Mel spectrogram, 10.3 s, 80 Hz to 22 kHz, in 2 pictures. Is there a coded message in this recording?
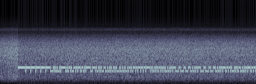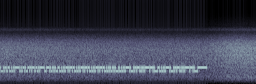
Yes: RTTY (75 baud, 170 Hz shift) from 0.4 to 9.3 s, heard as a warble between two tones, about 780 Hz centre, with radio static. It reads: LZ8MDZ DE HB1SYF 559 559 032 032 LZ8MDZ CQ CQ CQ DE VE4KT VE4KT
